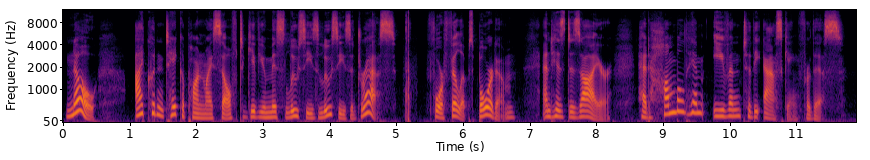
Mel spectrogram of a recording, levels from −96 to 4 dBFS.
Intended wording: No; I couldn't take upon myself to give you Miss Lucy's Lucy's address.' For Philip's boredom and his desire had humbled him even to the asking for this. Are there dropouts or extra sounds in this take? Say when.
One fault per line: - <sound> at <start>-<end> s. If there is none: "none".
- tap at 5.1-5.2 s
